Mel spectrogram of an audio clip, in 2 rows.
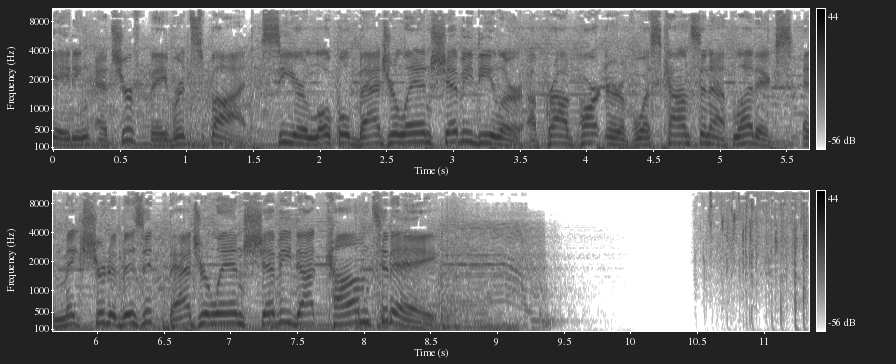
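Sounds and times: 
speech: 0.0 - 8.9
bacon sizzling in a pan: 10.5 - 11.3.

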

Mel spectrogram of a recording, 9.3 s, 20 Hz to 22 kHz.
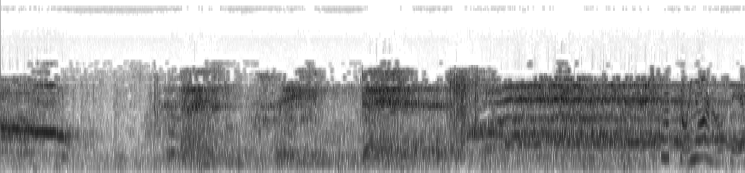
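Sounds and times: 
wounded animal screaming: 0.0 - 1.0, 2.0 - 9.3.

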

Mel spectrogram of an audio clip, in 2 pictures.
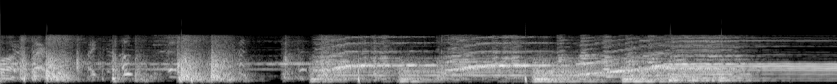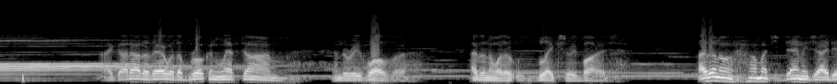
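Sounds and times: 
bodies crashing to the floor in a struggle: 0.0 - 4.4
sustained tonal drone: 2.3 - 16.7
speech: 10.3 - 12.4, 13.1 - 14.6, 15.4 - 16.7.

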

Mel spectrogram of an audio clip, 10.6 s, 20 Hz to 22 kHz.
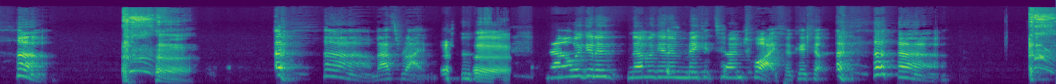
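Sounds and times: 
speech: 0.2 - 0.5, 3.8 - 9.5, 10.3 - 10.5
person coughing and clearing throat: 1.2 - 2.0, 4.4 - 5.1, 10.3 - 10.5.

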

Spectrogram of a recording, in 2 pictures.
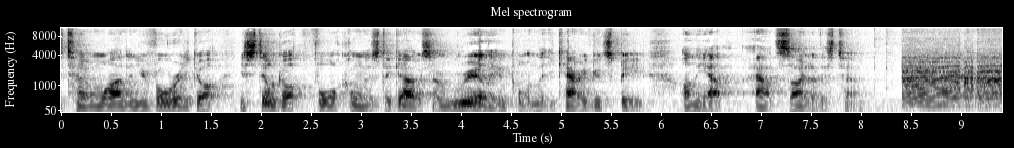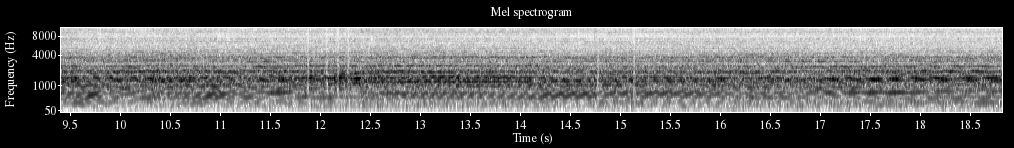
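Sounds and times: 
speech: 0.1 - 8.1
Formula One car engine at full speed on the Baku street circuit: 8.4 - 18.8.

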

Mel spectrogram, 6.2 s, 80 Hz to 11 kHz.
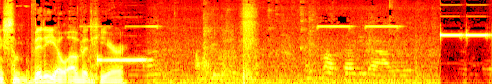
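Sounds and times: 
speech: 0.0 - 1.7
fire alarm beeping: 1.2 - 2.0, 4.0 - 6.1.

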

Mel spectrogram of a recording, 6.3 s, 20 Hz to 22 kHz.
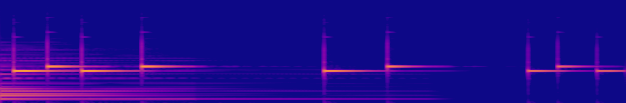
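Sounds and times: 
high silvery bells ringing: 0.1 - 2.2, 3.3 - 6.2.

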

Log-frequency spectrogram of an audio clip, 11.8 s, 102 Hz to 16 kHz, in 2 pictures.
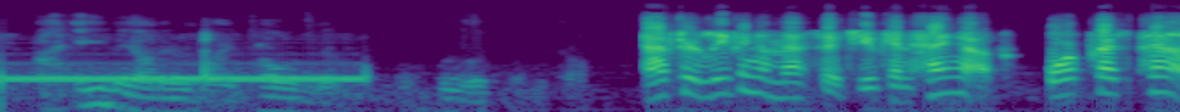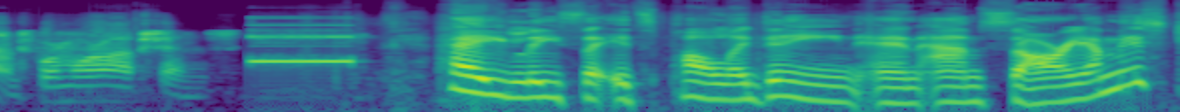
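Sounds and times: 
phone ringing tone from a call being placed: 0.0 - 1.8
speech: 3.3 - 7.3, 8.1 - 11.7.

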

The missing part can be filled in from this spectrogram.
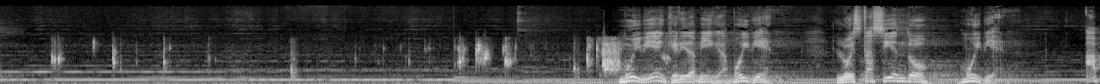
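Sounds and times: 
feet splashing water in a bucket: 0.5 - 6.8
speech: 6.2 - 10.1.

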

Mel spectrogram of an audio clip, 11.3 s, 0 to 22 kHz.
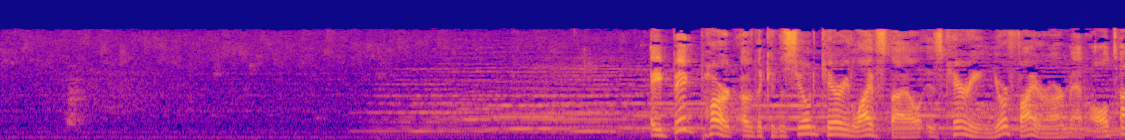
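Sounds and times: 
dog barking sharply and whinily: 0.6 - 1.0
speech: 6.5 - 11.2.

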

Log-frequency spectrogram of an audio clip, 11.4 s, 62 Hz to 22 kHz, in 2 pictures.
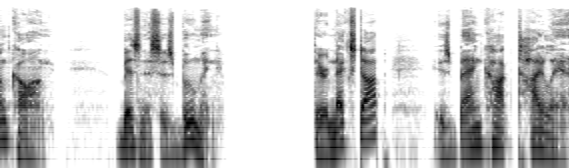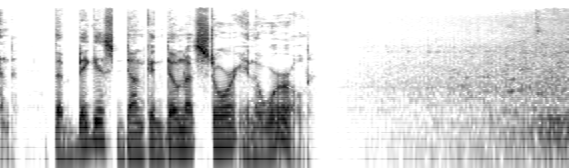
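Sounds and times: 
speech: 0.0 - 0.6, 1.2 - 2.3, 3.1 - 8.9
motorcycles whizzing past on a busy street in Bangkok: 9.0 - 11.3
road hiss of busy street traffic: 9.1 - 11.3.

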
